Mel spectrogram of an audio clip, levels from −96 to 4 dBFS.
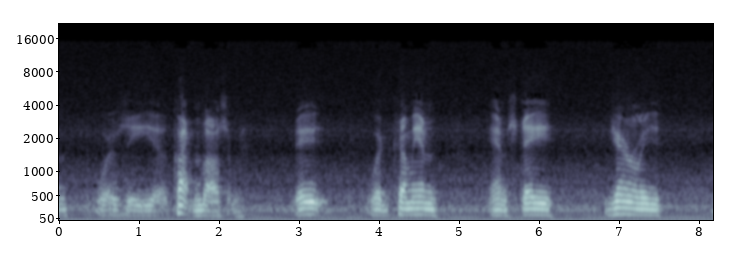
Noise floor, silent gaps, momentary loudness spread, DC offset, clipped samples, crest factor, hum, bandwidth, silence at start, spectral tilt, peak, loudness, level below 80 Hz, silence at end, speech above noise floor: -43 dBFS; none; 23 LU; 0.4%; under 0.1%; 18 dB; none; 4.9 kHz; 0 s; -9 dB/octave; -6 dBFS; -24 LUFS; -52 dBFS; 0 s; 20 dB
